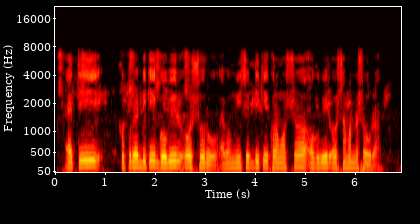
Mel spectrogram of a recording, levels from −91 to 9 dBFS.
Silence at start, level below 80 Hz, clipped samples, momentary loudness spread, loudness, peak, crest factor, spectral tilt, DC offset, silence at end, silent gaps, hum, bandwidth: 0.05 s; -58 dBFS; under 0.1%; 10 LU; -31 LUFS; -14 dBFS; 18 dB; -6 dB/octave; under 0.1%; 0.3 s; none; none; 7.6 kHz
